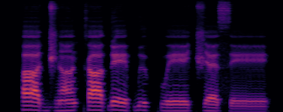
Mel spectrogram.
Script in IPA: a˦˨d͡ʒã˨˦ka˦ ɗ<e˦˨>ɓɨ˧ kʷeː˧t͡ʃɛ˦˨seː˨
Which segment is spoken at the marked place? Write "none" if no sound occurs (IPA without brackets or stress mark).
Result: e˦˨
